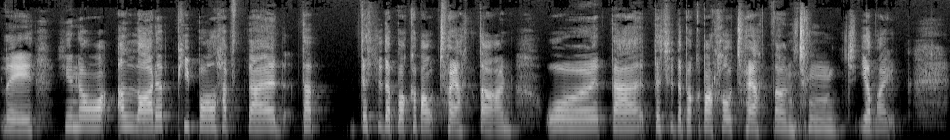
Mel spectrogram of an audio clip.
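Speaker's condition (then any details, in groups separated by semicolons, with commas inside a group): Deafness; born in Texas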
